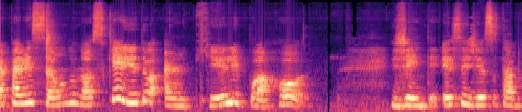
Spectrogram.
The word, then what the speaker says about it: Poirot: aqui no YouTube e eu falei Hercule Poirot. E na verdade é Poirot, né? Então me desculpem. Eu não sabia francês e agora eu continuo não sabendo francês, mas eu aprendi essa pronúncia.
